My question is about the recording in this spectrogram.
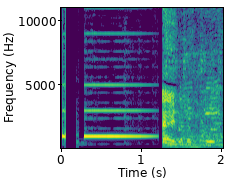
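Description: A steady one-tone electronic beep lasting about a second, just after a short click; it cuts off sharply and voices start talking.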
